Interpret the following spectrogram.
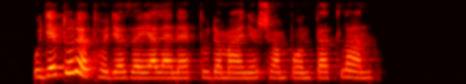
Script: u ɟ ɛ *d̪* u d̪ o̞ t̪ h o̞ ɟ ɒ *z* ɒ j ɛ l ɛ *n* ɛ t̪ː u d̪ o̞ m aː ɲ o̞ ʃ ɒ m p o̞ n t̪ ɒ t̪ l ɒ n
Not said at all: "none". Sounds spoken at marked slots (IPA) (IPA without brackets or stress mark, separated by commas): t̪, z, n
